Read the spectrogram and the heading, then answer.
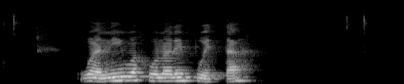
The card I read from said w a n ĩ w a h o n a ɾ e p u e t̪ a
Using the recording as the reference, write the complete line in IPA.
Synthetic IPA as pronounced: w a n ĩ w a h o n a ɾ e p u e t̪ a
